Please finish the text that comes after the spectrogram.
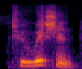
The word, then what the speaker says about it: tuition: things going on tuition tuition has a little invisible w right here that is not written but we need to say it anyway so to wha tuition tuition if that's tricky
